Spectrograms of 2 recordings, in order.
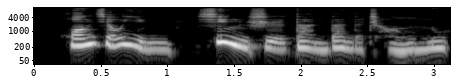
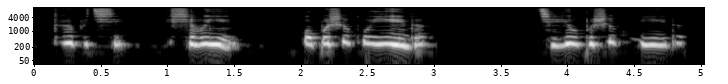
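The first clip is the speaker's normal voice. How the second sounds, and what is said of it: Quiet, choked, sobbing voice. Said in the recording (Chinese): “小声的哽咽”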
